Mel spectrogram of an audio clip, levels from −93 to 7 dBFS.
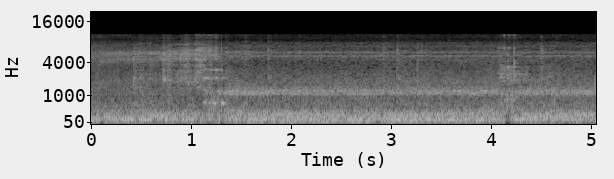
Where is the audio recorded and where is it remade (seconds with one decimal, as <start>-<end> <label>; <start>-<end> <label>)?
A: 0.0-1.6 remade; 1.6-5.1 recorded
